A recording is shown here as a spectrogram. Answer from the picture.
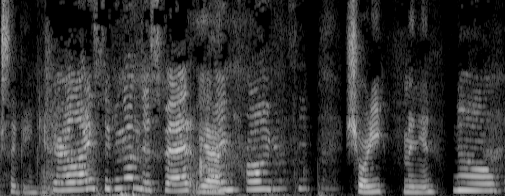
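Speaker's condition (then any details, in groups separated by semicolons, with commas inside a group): No condition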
